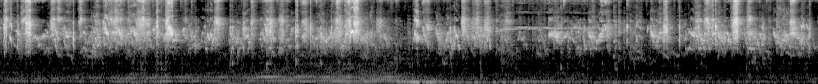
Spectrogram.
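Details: Budgies keep up a steady high warbling chatter with squawky notes, while a low rumbling background sound swells and fades beneath them.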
